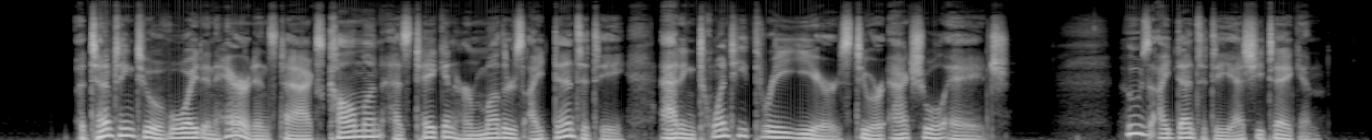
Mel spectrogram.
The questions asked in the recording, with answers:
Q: Whose identity has she taken?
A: She has taken her mother's identity.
